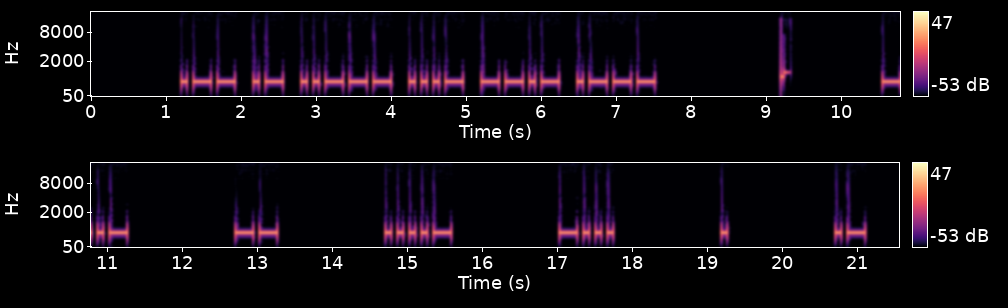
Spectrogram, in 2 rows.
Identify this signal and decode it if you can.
Morse code, heard as a keyed tone, about 15 wpm, spaced as for 8 wpm, 700 Hz. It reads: WA2VQJ KM4BEA
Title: USA Call Signs - 6 Characters - 6x Character Spacing - 15wpm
